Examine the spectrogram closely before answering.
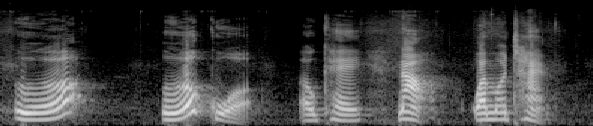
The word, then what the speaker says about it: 俄: The old pronunciation is 恶. Okay? But new pronunciation, somehow people make it, they change the tone. So it's 俄. So originally we say 俄国. And right now it's 俄国.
